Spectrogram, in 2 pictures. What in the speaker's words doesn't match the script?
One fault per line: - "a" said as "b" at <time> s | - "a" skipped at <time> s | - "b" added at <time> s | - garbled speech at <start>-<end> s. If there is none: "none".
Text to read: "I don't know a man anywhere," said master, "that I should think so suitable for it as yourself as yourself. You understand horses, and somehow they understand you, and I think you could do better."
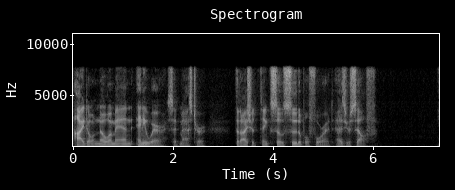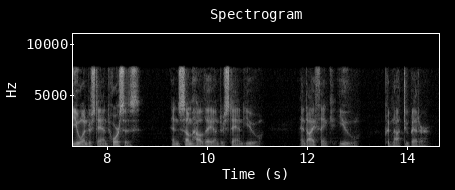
- "as yourself" skipped at 6.1 s
- "not" added at 13.7 s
